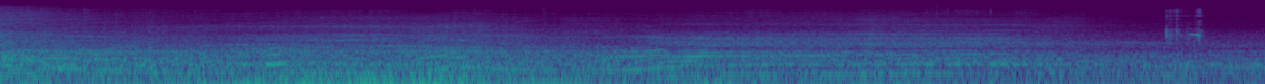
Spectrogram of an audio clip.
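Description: Someone starts a moped right beside the speakers; its loud buzzing engine drone rises and falls in pitch as it revs, with a brief sharp click near the end.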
